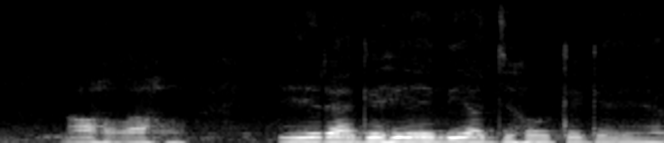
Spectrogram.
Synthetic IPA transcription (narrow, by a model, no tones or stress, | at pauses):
aːɦoaːɦo | eːɾaːɡeːɦiːeːʋiːəd͡ʒɦoːkeːɡəea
